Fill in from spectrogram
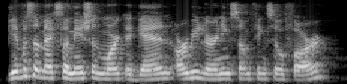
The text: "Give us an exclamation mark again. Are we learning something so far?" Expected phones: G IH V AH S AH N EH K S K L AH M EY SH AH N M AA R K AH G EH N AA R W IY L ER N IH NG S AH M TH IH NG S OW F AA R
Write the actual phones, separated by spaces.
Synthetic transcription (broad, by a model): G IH V AH S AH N EH K S K L AH M EY SH AH N M AA R K AH G EH N AA R W IY L ER N IH NG S AH M TH IH NG S OW F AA R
